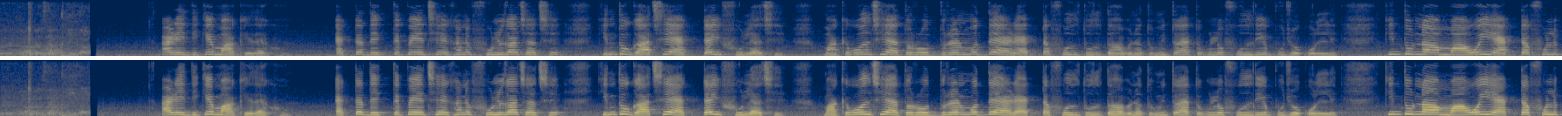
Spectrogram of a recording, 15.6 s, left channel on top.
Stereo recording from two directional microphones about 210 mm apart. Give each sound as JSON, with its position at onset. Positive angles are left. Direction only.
{"t": 1.5, "sound": "a woman's voice", "side_deg": -25}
